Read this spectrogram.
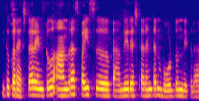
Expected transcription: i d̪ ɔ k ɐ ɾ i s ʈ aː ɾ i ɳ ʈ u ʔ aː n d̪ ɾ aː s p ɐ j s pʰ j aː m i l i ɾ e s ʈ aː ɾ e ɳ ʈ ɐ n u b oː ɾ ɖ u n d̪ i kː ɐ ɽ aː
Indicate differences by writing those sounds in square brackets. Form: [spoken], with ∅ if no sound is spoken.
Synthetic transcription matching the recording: i d̪ ɔ k ɐ ɾ [e] s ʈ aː ɾ [e] ɳ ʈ u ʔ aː n d̪ ɾ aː s p ɐ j s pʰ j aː m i l i ɾ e s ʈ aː ɾ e ɳ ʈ ɐ n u b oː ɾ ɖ u n d̪ i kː ɐ ɽ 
